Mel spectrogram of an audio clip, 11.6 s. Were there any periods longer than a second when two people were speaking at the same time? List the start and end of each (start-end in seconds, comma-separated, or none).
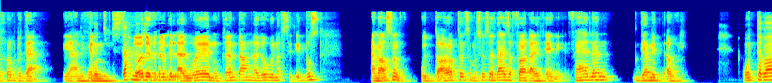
1.2-2.6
